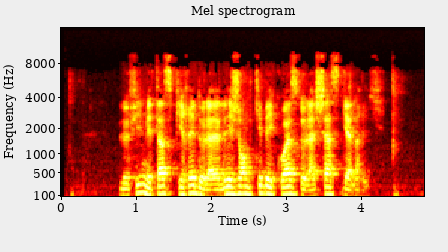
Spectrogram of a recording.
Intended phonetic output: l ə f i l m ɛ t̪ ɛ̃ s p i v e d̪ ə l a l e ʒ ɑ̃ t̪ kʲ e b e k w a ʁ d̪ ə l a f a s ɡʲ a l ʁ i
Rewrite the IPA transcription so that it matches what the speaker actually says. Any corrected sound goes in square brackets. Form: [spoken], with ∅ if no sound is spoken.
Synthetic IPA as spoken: l ə f i l m ɛ t̪ ɛ̃ s p i [ʁ] e d̪ ə l a l e ʒ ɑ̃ [d̪] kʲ e b e k w a [z] d̪ ə l a [ʃ] a s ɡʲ a l ʁ i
